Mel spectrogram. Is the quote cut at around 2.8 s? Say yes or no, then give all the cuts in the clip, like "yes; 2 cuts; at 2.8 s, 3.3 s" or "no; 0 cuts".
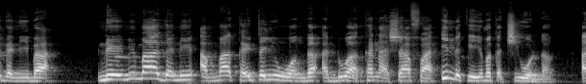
no; 0 cuts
